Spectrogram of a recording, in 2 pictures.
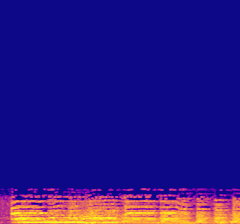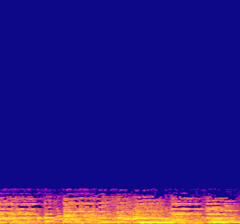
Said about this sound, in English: Originally, this was an old sea shanty, and that became a big hit when a new set of lyrics were added. You tell me the name of it.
